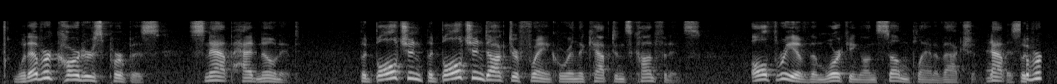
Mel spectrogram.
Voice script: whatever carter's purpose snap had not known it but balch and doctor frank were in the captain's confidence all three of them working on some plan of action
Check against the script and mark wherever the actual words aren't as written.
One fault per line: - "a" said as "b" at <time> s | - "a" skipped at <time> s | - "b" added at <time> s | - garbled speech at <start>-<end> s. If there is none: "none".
- "not" skipped at 2.6 s
- "but balch and" added at 4.3 s
- garbled speech at 9.8-10.4 s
